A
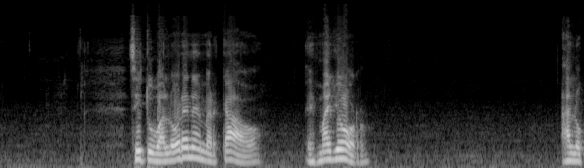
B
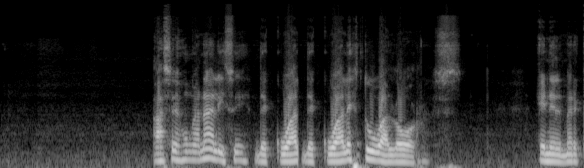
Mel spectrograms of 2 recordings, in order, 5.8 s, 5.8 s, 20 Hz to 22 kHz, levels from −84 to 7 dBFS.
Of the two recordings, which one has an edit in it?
B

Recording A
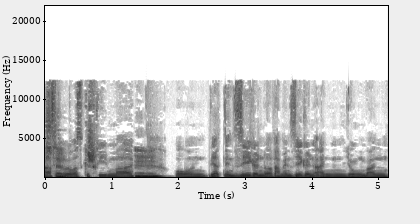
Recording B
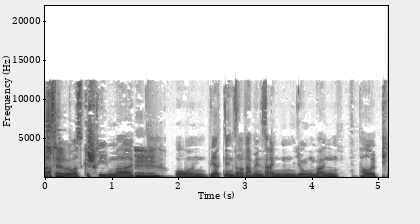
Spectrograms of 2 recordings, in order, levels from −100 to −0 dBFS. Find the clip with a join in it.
B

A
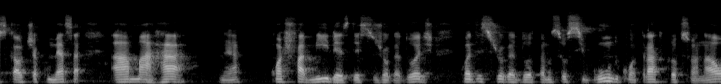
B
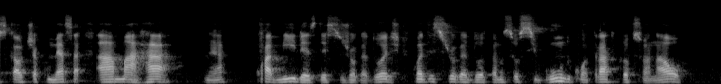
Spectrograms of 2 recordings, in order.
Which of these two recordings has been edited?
B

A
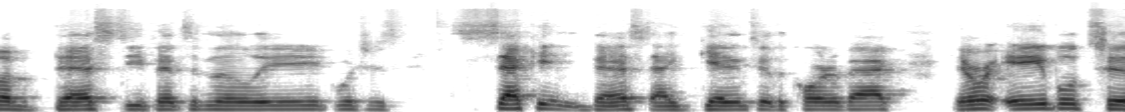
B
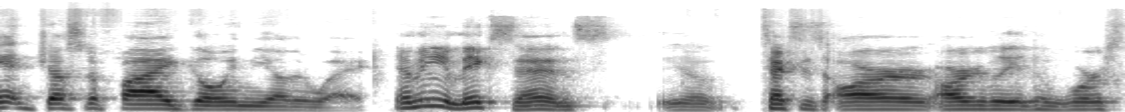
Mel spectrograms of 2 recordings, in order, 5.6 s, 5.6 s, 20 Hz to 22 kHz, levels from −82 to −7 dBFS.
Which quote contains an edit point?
B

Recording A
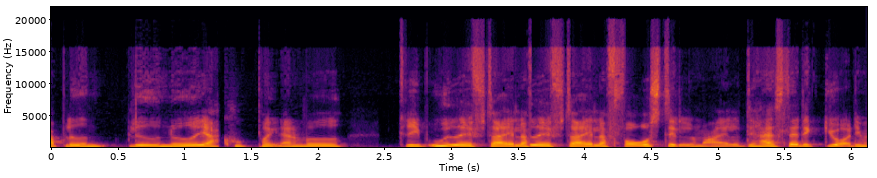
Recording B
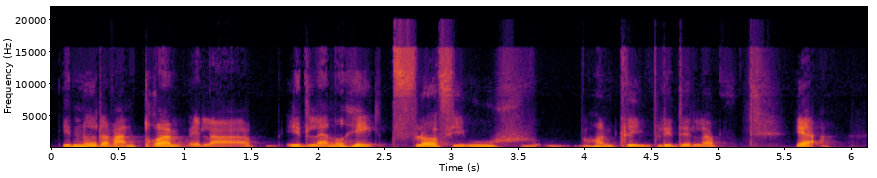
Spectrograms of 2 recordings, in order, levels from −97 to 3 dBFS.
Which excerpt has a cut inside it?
A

